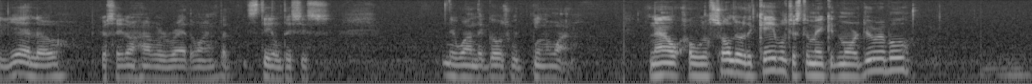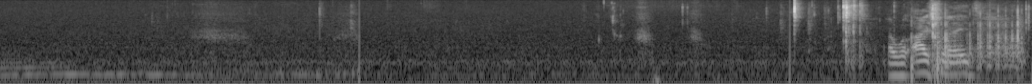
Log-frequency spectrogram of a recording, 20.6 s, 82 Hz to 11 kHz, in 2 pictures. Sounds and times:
Speech: 0.0 - 3.4, 4.4 - 5.8, 6.5 - 9.2, 19.2 - 20.2
Inside, small room: 0.0 - 20.6.

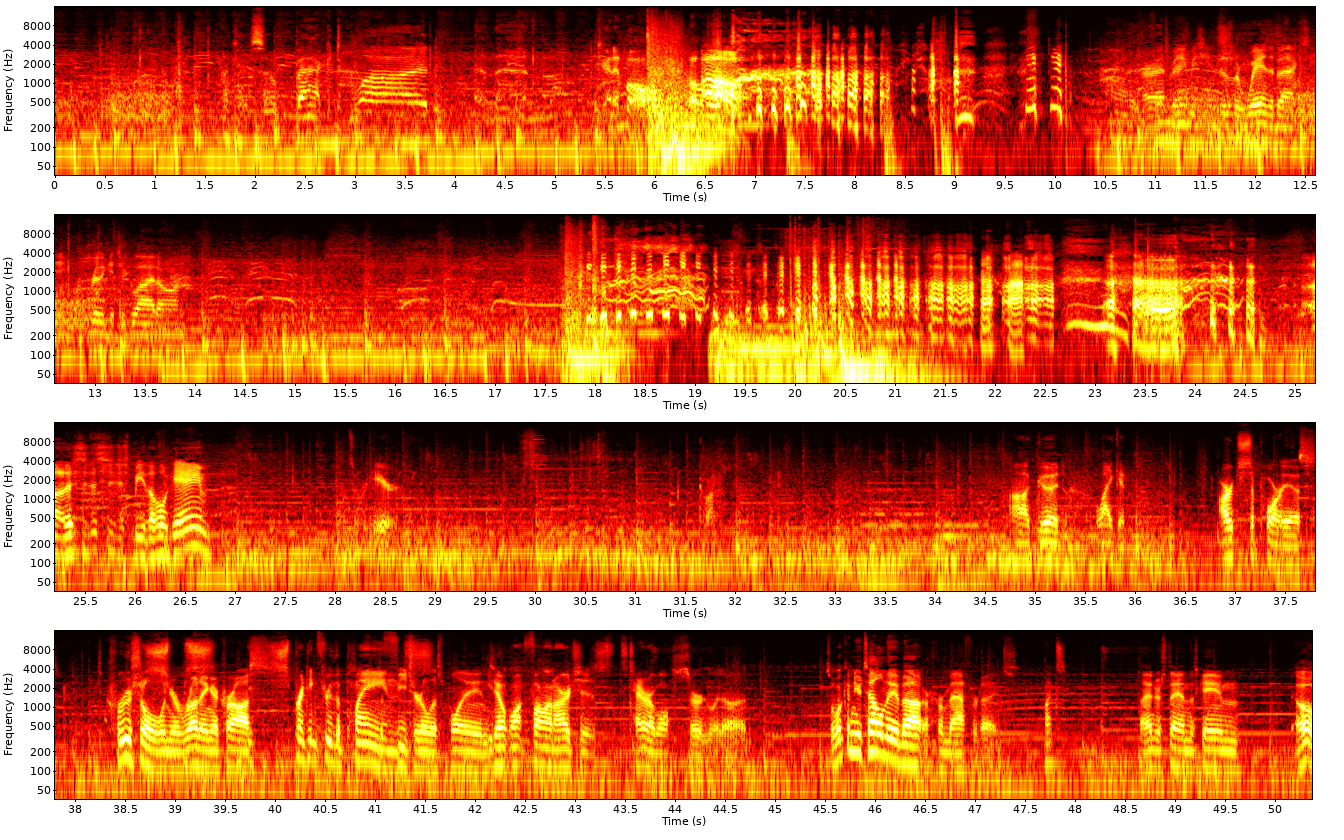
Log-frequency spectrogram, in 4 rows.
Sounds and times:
Music: 0.0 - 50.3.

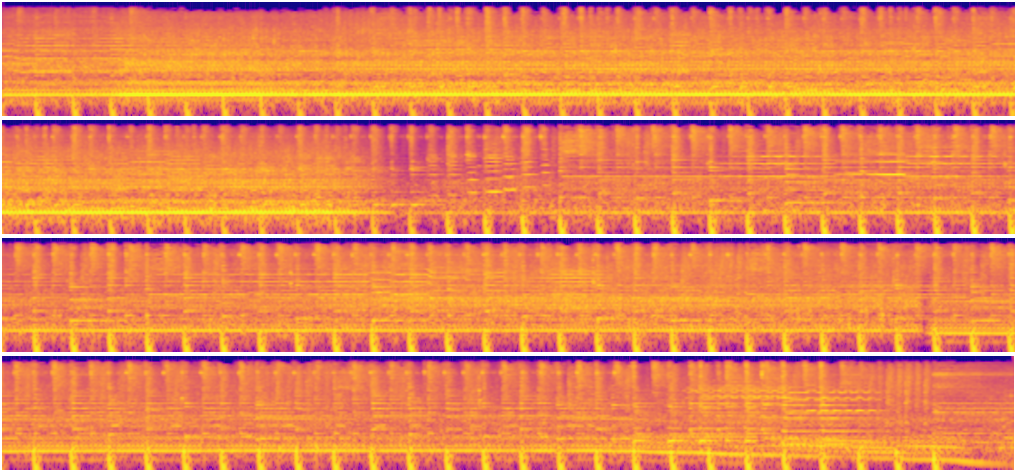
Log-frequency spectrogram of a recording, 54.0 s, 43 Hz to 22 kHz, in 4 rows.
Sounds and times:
Motorboat, speedboat: 0.0 - 54.0
Music: 0.0 - 54.0.

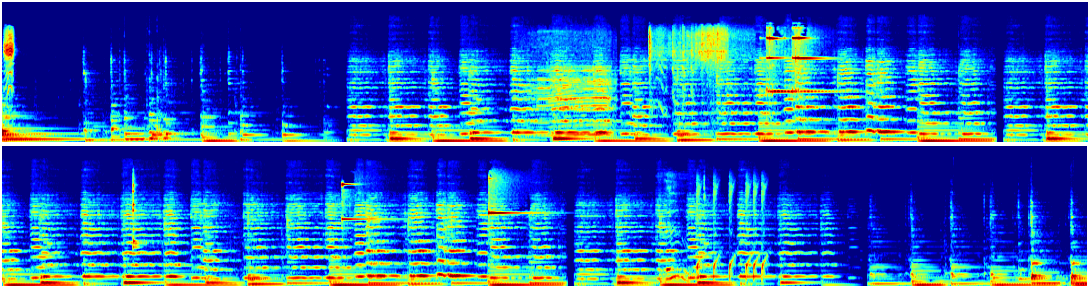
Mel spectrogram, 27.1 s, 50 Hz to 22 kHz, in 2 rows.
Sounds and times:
Music: 0.0 - 27.1
Animal: 6.4 - 7.7.

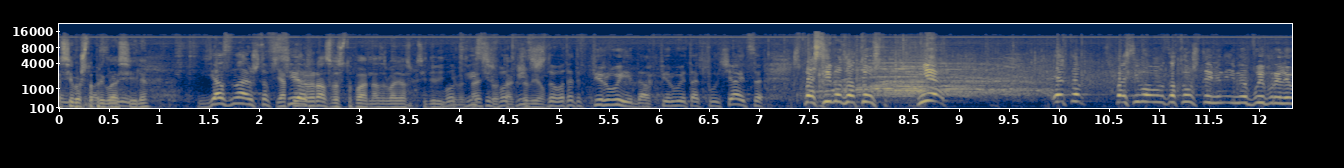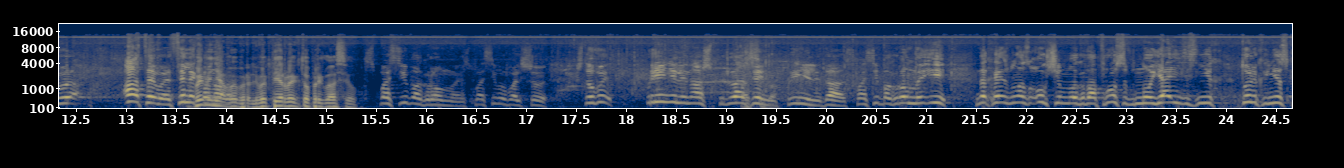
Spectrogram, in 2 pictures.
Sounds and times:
Speech: 0.0 - 8.9.

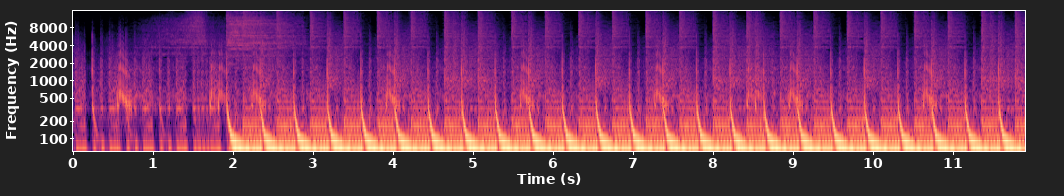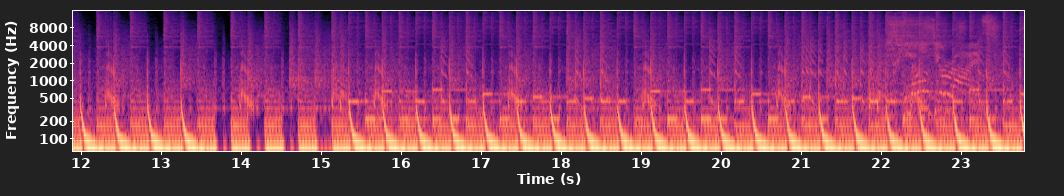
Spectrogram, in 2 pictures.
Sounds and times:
Trance music: 0.0 - 23.7.

